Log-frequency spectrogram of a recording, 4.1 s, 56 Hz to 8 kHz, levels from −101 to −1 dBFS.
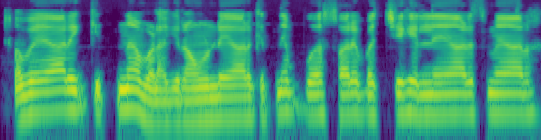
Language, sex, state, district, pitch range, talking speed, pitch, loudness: Hindi, male, Uttar Pradesh, Jyotiba Phule Nagar, 130-150 Hz, 250 wpm, 145 Hz, -15 LUFS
